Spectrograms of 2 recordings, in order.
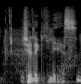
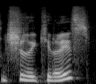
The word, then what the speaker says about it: chilaquiles: Chilaquiles. – Chilaquiles. When we lived in Chicago, every weekend we went to breakfast at a little hole-in-the-wall place up in the burbs, and I always ordered the chilaquiles.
